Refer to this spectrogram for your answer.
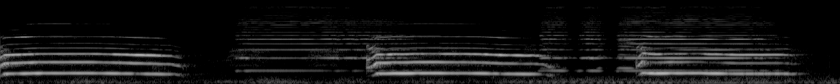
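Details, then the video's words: Dog from Kerala howling with a mouth organ: three drawn-out, slightly wavering howls, each about one and a half seconds long, taking turns with sustained harmonica chords between them. "Dog singing with mouth organ"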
